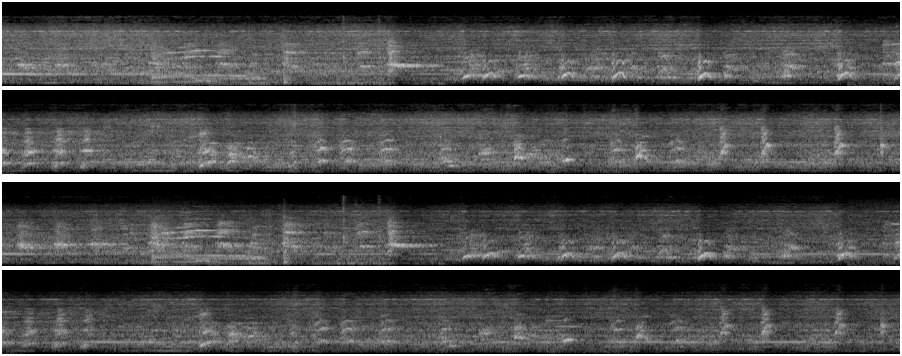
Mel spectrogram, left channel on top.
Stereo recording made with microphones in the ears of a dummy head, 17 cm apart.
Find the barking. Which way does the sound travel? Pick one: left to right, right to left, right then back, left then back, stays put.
right to left.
